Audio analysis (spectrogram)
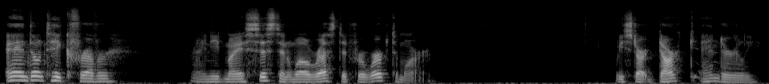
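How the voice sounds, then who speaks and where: An actor playing a reluctant young male vampire in an audio drama, terse and quick to snap. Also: medium pitch, a bit bright.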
